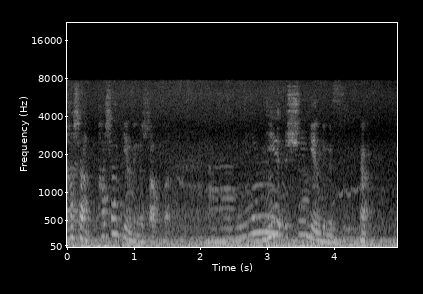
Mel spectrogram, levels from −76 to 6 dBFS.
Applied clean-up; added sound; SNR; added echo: none; Wind; 0 dB; reverberation time 0.3 s.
